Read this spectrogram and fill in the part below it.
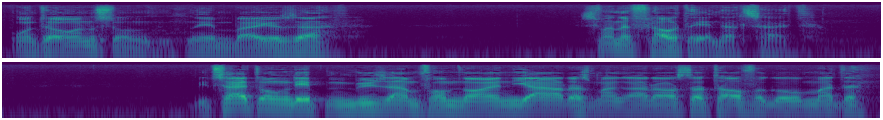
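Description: A dramatic 1950s radio play narrator, low-ish male voice, really lively intonation, rhetorical, talks right at you. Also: normal speed, pauses often. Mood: dramatic, reflective. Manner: dramatic, rhetorical, addresses the listener directly. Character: eloquent male narrator guiding the listener through a drab town. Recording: 1950s German radio production.

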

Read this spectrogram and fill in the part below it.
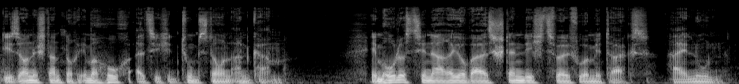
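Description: An actor playing a hardboiled, laconic detective who narrates drily and deadpan in a radio play, with a gravelly voice. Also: male voice, a bass voice, moderate pace, exaggerated voice. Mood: dry, deadpan. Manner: dry, deadpan. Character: hardboiled laconic male detective narrating his Western ordeal. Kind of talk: radio play first-person noir narration.

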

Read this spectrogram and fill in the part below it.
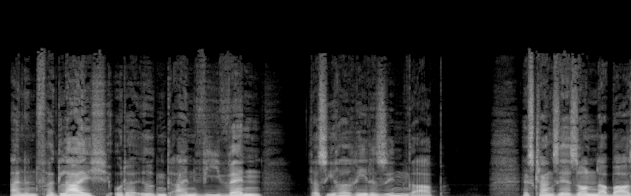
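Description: Low-voiced male literary narrator. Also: no room sound, clean studio sound. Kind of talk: scripted literary narration for radio drama.

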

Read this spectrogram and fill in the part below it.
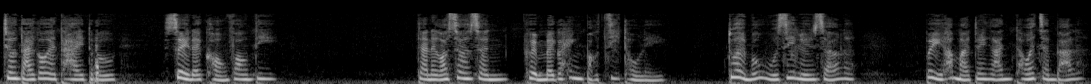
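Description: A woman acting a high-voiced, shy young heroine. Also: normal speed, long pauses, darkish tone, no room sound, lightly acted. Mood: dreamy musing. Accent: Hong Kong Cantonese. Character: shy, innocent young heroine passing as a young man. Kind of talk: Cantonese radio drama acting.

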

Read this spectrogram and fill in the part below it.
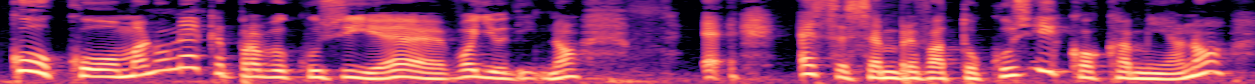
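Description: A woman's voice: medium pitch, sing-song, normal speed, a little mellow, lightly acted. A woman voicing a resigned village local in colloquial central Italian dialect, coaxing the listener with tag questions. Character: resigned village local shrugging at petty favouritism.

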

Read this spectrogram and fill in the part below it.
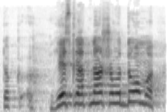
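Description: An earnest, hot-headed schoolboy of about twelve, with a very high, sharp, bright voice. The delivery is indignant, in the manner of a 1960s radio play. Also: female voice, moderate pace. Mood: insistent.

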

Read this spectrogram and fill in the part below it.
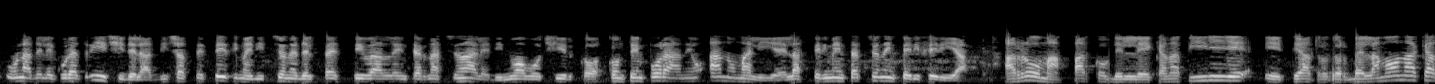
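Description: A man's voice: medium pitch, moderate pace, breathy edge, narrow, tinny audio. A man presenting and asking questions as a radio interviewer. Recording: thin band-limited radio sound.

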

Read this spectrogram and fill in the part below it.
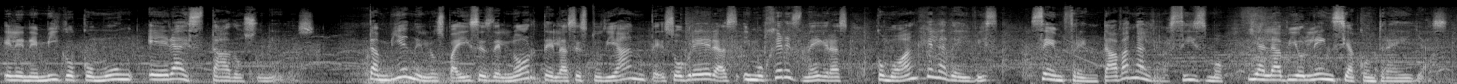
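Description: A woman's voice: mid-range voice, animated, unhurried. A woman narrator reading scripted radio drama narration. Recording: music behind voice.

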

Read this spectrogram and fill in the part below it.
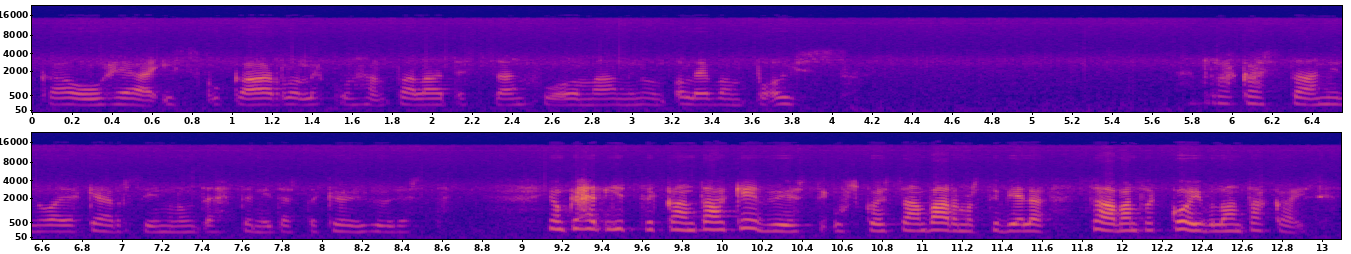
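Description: An actress playing an unhappy young wife, torn and weary of poverty, in a plaintive, theatrical old radio drama style. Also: female voice, medium pitch, steady tone, lightly acted. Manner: plaintive, slow theatrical delivery. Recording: old muffled narrow-band radio recording, hissy.

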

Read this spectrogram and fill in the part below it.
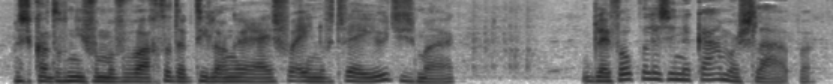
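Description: Radio drama mother, mid-fifties: husky, wistful, quietly stubborn, conversational. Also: a bass voice, fast, full character voice. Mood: wistful, chatty. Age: middle-aged. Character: wistful, gently stubborn mother of fifty-five. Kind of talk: Dutch radio play dialogue, naturalistic.

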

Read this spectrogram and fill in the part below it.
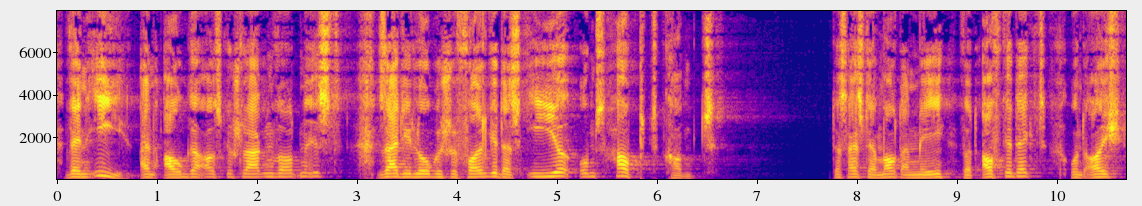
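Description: A man acting as a shrewd, composed magistrate in a radio crime drama, laying out his case in measured, formal German radio-play style. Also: mid-range voice. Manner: measured, methodical, formal, explanatory.

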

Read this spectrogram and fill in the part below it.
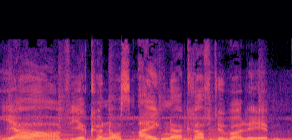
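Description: Eager middle piglet brother played by a woman, carefree and cheeky cartoon storybook voice, very lively intonation. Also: mid-range voice, normal speed, music in the background, natural voice. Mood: agreeing, defiant. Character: eager, naive young male pig, carefree middle brother. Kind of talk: children's cartoon fairy-tale dialogue.

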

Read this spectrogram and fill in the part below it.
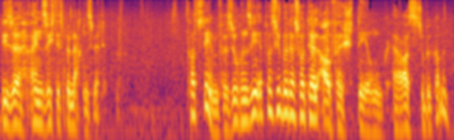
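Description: An actor in a 1960s radio play, playing a formal, fussy and suspicious male government official with a husky voice. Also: mid-range voice, very animated, normal speed, mellow, slight background noise, lightly acted. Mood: officious, suspicious.

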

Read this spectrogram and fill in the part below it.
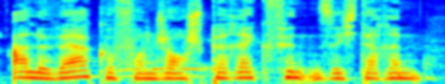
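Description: A woman's voice: low-pitched, flat delivery, a little fast, darkish tone. A woman with pronunciation reading scripted narration for a literary radio documentary.

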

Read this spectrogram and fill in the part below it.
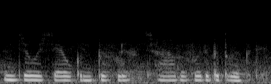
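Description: A woman's voice: mid-range voice, monotone, fairly quick, lightly acted. An actress playing a dreamy, yearning, romantic young woman in a radio drama monologue. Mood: pious. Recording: thin phone-like old radio recording, noisy.

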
